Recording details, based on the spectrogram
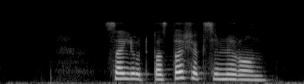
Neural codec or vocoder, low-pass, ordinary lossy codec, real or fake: codec, 24 kHz, 0.9 kbps, WavTokenizer, small release; 7.2 kHz; AAC, 48 kbps; fake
